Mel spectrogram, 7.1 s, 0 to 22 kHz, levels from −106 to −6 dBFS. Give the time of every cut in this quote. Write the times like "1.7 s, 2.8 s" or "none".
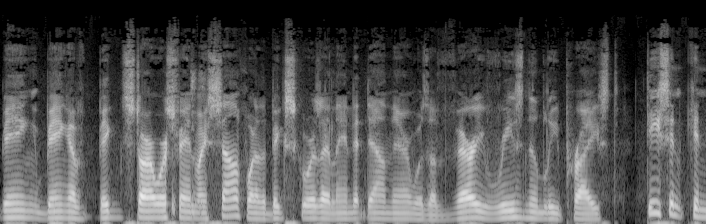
none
